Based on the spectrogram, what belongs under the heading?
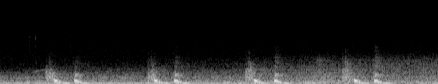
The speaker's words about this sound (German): Fühlst du sein Herz schlagen?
